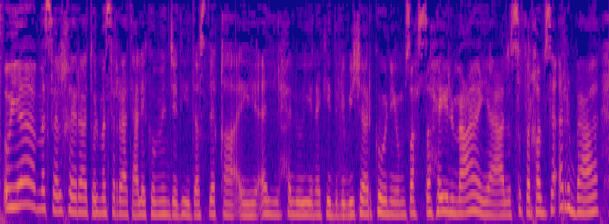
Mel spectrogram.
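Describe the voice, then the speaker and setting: Fast-talking woman hosting upbeat radio. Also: medium pitch, over music. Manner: chatty, addresses listeners warmly with rhyming greetings. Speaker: radio show host.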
